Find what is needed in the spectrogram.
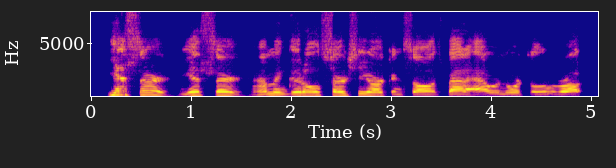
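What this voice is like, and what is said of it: Strong regional Arkansas accent. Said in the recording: “That is a fucking wonderful accent, man. I love it. I love it.”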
